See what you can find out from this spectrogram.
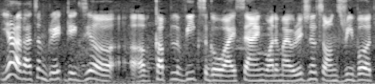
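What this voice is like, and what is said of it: Speaks English with an accent. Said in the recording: “As you can hear, I have an accent”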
